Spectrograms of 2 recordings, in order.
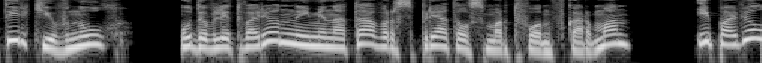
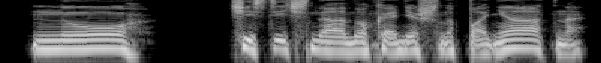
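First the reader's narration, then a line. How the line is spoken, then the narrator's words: Muttered under breath. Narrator (Russian): пробурчал под нос Максим Максимович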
